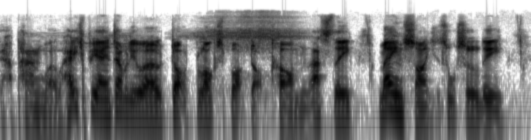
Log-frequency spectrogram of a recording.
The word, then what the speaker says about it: HPANWO: I pronounce it Hapanwo.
